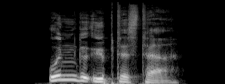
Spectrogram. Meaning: inflection of ungeübt: 1. strong/mixed nominative masculine singular superlative degree 2. strong genitive/dative feminine singular superlative degree 3. strong genitive plural superlative degree
- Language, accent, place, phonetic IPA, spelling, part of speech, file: German, Germany, Berlin, [ˈʊnɡəˌʔyːptəstɐ], ungeübtester, adjective, De-ungeübtester.ogg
